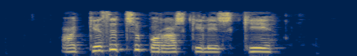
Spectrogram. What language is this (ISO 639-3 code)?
mrj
